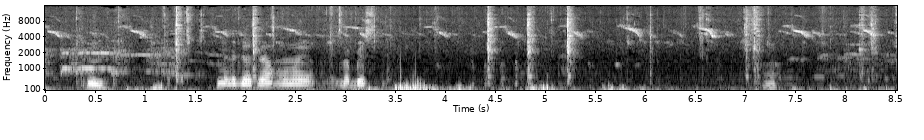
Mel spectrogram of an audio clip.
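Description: A chicken clucks in short harmonic bursts with brisk flapping of wings nearby, while a person speaks briefly.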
